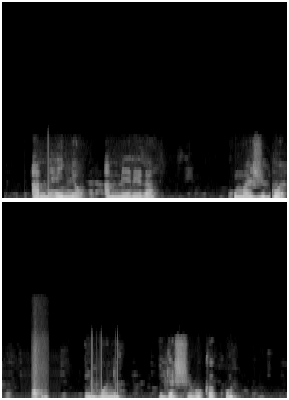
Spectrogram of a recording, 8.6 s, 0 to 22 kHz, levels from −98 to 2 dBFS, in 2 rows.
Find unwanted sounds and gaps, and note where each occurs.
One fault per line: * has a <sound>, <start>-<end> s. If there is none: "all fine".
* has a dropout, 4.0-4.1 s
* has a whoosh, 4.7-5.0 s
